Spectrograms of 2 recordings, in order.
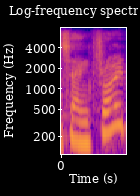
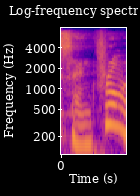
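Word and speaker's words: sang-froid: is not pronounced the sangroid is pronounced as sang fro it has a french pronunciation to it as well so this refers to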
